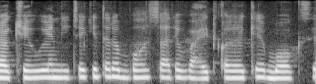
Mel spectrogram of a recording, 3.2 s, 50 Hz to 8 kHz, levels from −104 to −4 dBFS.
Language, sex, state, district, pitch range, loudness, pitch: Hindi, female, Haryana, Charkhi Dadri, 200-220 Hz, -16 LUFS, 210 Hz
